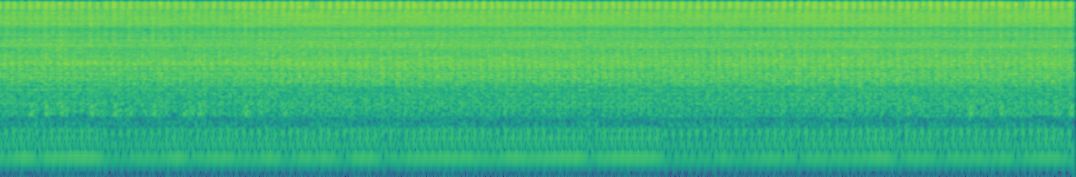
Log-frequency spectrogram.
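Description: Low, uneven idle with a loose, irregular beat of about three per second under the exhaust drone, not a clean steady tickover.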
